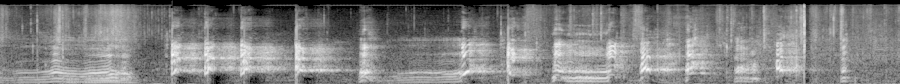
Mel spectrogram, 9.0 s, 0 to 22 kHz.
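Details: A male Belgian Malinois puppy, 2.5 months old, alongside a 14-year-old female Belgian Shepherd. Drawn-out whines with wavering, stacked tones open the clip, then short sharp barks and yips follow unevenly, with soft music underneath.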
